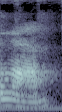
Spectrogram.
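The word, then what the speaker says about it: lame: This is a lamb, and it's spelled L-A-M-E.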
